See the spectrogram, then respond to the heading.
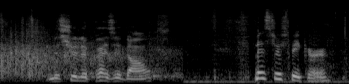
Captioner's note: some Applause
